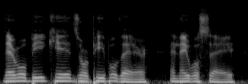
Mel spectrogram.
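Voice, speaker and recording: Young american guy, medium pitch, casual podcast bro talk, wry and pokes fun at himself. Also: brisk, darkish tone, dry recording. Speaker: podcast co-host. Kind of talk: casual banter.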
